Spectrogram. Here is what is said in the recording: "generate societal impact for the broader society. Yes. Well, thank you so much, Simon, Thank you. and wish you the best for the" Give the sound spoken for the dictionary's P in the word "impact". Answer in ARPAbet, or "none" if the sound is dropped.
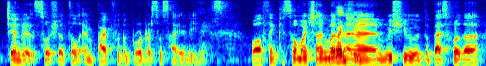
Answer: P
